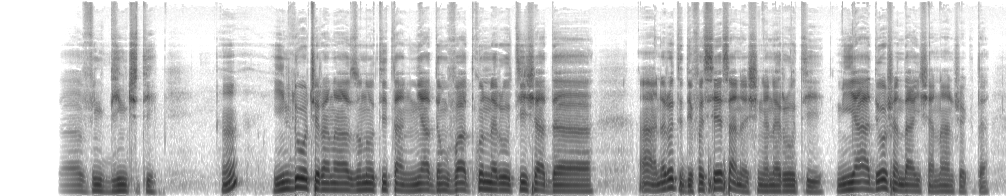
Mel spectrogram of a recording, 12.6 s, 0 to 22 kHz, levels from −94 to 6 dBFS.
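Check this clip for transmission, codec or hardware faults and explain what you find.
No faults detected.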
